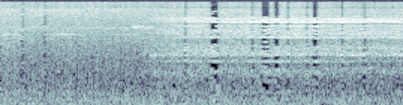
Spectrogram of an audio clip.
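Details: Mikuni carburetor with guided floats, unmodified inlet needle: soft steady hiss of air blown through tubing on the fuel inlet passing freely because floats are down and the needle valve is open.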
